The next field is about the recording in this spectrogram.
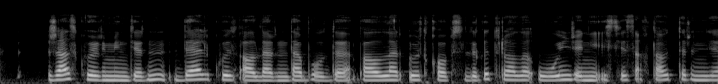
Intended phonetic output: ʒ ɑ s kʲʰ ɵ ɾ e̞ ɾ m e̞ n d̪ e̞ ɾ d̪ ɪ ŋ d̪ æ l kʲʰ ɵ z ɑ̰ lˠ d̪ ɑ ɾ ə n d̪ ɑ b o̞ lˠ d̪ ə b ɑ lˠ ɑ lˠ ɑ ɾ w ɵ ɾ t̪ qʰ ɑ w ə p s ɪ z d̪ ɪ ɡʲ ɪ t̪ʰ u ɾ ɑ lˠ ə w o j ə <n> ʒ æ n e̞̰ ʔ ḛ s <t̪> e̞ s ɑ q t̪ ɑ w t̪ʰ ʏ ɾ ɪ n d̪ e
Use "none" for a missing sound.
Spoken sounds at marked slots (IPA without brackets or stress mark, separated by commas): n, t̪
